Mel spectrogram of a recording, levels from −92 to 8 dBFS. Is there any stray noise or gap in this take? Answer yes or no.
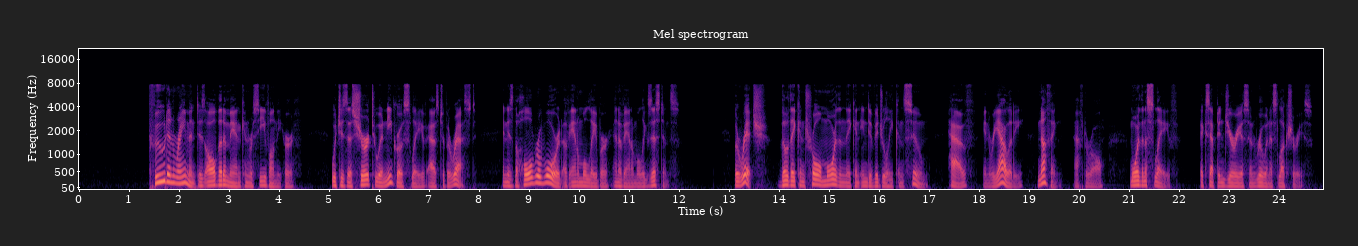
no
